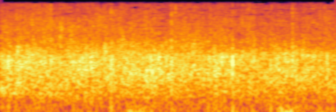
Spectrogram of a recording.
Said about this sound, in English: Let's give a round of applause for our praise dancers. Come on now. Come on now.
